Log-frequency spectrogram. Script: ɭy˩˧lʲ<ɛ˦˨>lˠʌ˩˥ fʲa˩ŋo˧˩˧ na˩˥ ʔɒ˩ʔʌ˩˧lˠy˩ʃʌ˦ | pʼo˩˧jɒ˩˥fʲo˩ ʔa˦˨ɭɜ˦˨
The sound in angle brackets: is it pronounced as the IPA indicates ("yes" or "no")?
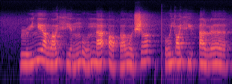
yes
